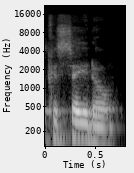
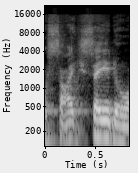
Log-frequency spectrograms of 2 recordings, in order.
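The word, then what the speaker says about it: Caicedo: hold tight I'm telling Moises Casino or psychedo apparently is how you say it's Moises apparently um please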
